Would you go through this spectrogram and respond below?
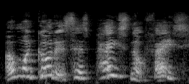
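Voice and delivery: high, amused realisation; surprised realisation. Real, not acted. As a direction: realise your mistake with a jolt. Realising misreading.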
